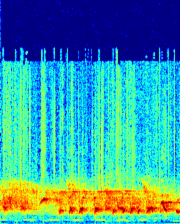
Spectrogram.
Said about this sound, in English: sunrise. Birds at dawn.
